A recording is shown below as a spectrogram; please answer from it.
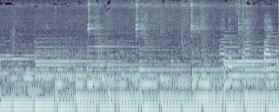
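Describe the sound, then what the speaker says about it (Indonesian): Napa cabbage and tomato stir-fry with chives being stirred in a hot pan, a loud continuous sizzle with scraping stirring strokes close up, no talking. "aduk sampai merata."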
